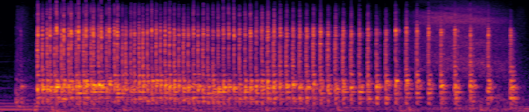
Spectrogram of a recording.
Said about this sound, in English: go ahead and spin that wheel.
